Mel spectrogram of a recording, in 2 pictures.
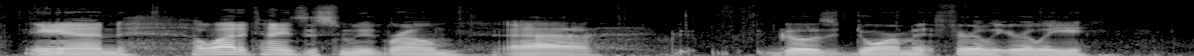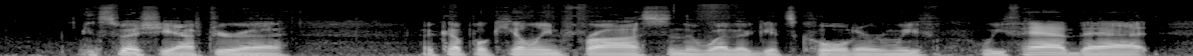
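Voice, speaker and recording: At a moderate pace, a man talks with fairly even intonation and long, frequent pauses, in a dry sound with no echo. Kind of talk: casual walk-through commentary. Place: open country. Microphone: phone near.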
